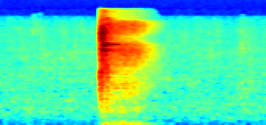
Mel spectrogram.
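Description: A game menu chime sounds as a message opens.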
